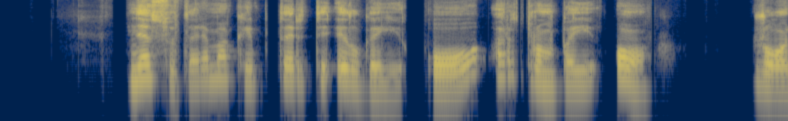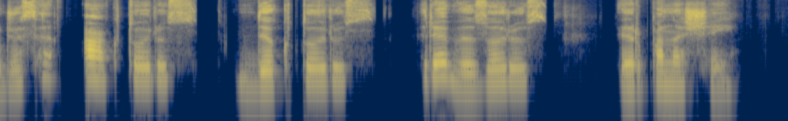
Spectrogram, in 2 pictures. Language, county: Lithuanian, Klaipėda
